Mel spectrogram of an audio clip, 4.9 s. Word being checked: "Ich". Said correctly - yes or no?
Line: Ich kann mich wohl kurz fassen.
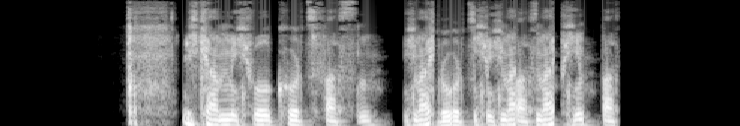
yes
